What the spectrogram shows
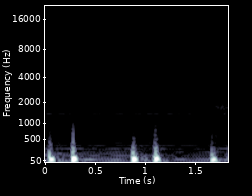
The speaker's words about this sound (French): J'ai couru sur la pointe des pieds jusqu'à la porte d'entrée. À ce stade, mon cœur battait la chamade.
